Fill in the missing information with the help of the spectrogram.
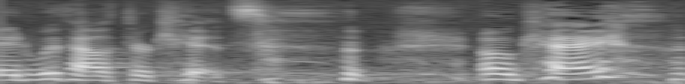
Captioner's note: audience laughter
